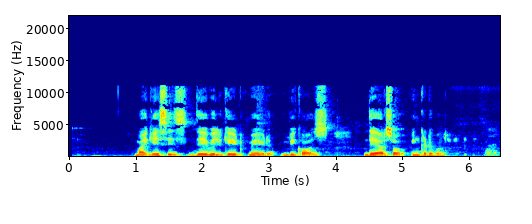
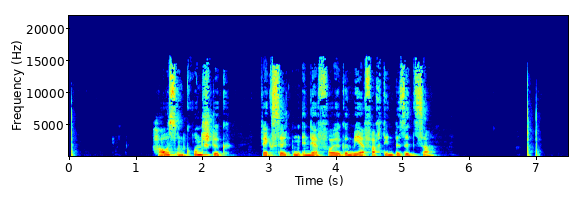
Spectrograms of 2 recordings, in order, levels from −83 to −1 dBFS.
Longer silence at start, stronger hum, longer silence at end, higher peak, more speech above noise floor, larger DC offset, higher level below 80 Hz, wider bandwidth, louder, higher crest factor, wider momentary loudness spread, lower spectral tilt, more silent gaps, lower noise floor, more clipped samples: second, 1 s vs 1.25 s; neither; second, 0.05 s vs 0.5 s; about the same, -4 dBFS vs -4 dBFS; second, 39 dB vs 61 dB; neither; first, -54 dBFS vs -62 dBFS; second, 11.5 kHz vs 16 kHz; about the same, -20 LUFS vs -20 LUFS; about the same, 16 dB vs 18 dB; second, 12 LU vs 21 LU; about the same, -5 dB/octave vs -4 dB/octave; neither; second, -58 dBFS vs -80 dBFS; neither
